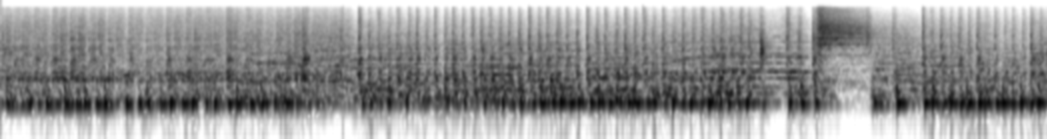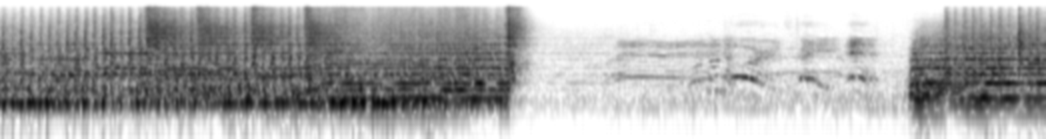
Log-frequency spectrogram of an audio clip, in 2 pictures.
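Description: A small marching-band brass section with sousaphones and trumpets, backed by snare drums and cymbals, playing loud held chords. It breaks off sharply about three-quarters of the way through, a few voices follow, and the band strikes up again just before the end.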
